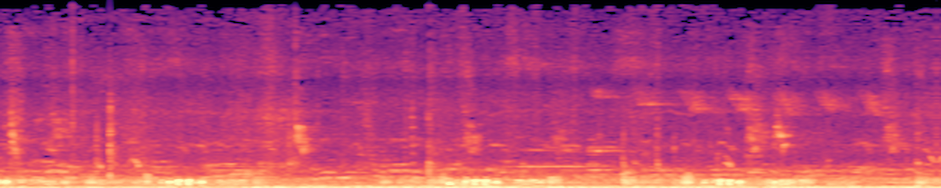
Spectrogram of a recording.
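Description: Pigeons cooing: several low coos that come a second or two apart.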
